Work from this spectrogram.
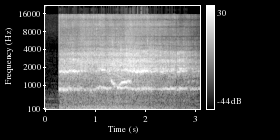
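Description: A car skids out of control in a sound effect: a sharp onset, then a loud sustained tire screech with wavering pitch, holding steady for about three seconds.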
